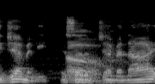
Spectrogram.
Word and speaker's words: Gemini: like that oh they said geminy they say geminy instead of Gemini it's spelled like Gemini but they say geminy and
